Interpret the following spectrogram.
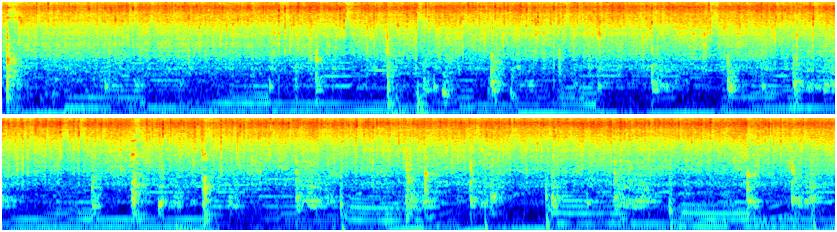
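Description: Cubes of sponge gourd (gilki) sizzling steadily in hot oil in a non-stick kadai while a wooden spatula stirs them, with frequent light scrapes and knocks of the spatula against the pan.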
